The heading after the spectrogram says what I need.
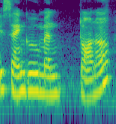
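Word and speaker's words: Sangu Mandanna: the very secret society of irregular Witches by sangu menana that's how you say her name so this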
